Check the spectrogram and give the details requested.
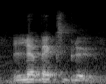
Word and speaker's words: Le Bec Bleu: pictures for Insta, is Le Bec Bleu. That's how you say it. When you say Bec Bleu, you have to say Le Bec Bleu.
